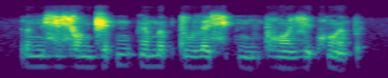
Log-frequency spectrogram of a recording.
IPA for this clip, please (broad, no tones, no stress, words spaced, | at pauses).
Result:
ɾəŋɪʑɪ ʑɔnd͡ʒɛp mukɛ̃mɛptu lɛɕəkmbũpʁʷɛ̃ ɮiʔχʷɛ̃p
